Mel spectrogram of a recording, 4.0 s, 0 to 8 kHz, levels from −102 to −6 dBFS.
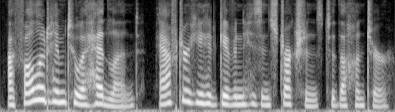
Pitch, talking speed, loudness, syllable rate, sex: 215 Hz, 230 wpm, -19 LUFS, 6.4 syllables/s, female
